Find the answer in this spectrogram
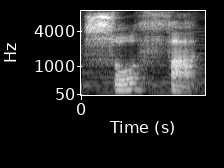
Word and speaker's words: sofá: Sofá. É final A, oxítona, aí tem o acento.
